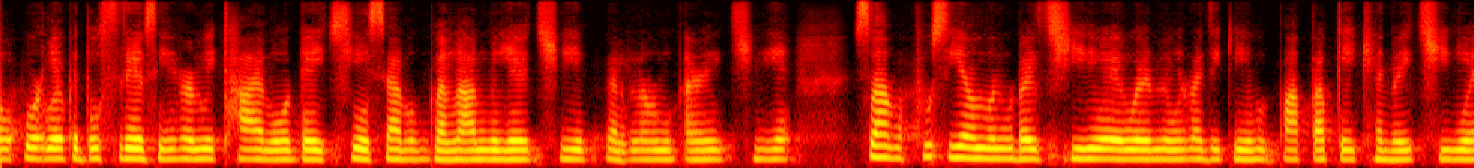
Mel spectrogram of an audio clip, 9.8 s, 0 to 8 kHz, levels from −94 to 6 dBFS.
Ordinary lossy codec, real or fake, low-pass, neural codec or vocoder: none; fake; none; codec, 16 kHz, 0.5 kbps, FreqCodec, larger model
